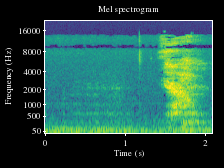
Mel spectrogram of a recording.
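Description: Quiet room tone with a low hum, then a woman's soft, breathy "yeah" near the end.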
